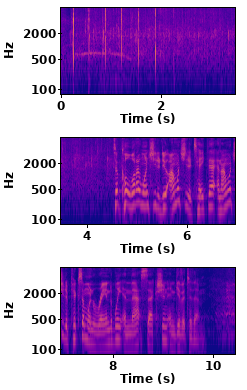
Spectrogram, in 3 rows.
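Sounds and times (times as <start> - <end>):
audience clapping: 0.0 - 4.9
speech: 4.5 - 9.9
laughter: 10.1 - 10.4.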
